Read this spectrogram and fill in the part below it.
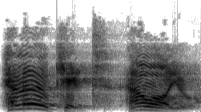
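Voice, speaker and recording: A man's voice: high-pitched, wildly swooping pitch, a little slow, distant mic, highs cut off, exaggerated voice. An actor playing a fussy, eager male gadget instructor in a spy video game, speaking in precise, wordy, formal lessons. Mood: brisk, instructive. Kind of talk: scripted instructional narration, video game acting.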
